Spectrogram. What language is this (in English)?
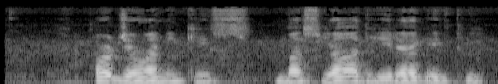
Urdu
